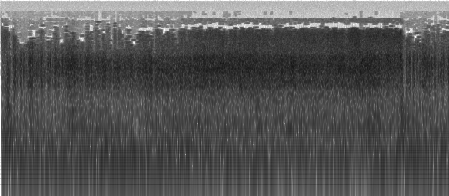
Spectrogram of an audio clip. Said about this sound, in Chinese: 这是当时袁庚委托珠江电影制片厂录制的开山炸土方的炮声原声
